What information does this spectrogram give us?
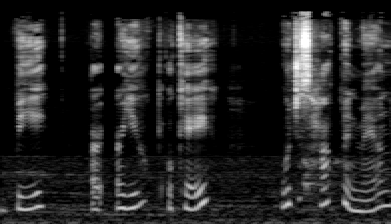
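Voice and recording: A shaky, put-on character voice that sounds female, at medium pitch for a woman, moves at a moderate pace with music in the background.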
